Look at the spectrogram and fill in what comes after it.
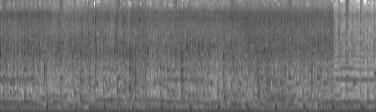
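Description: Salted fish (ikan peda) frying in a little hot oil in a wok: a dense, steady sizzle with scattered small pops and crackles. The sizzle thins out a little shortly before the end.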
